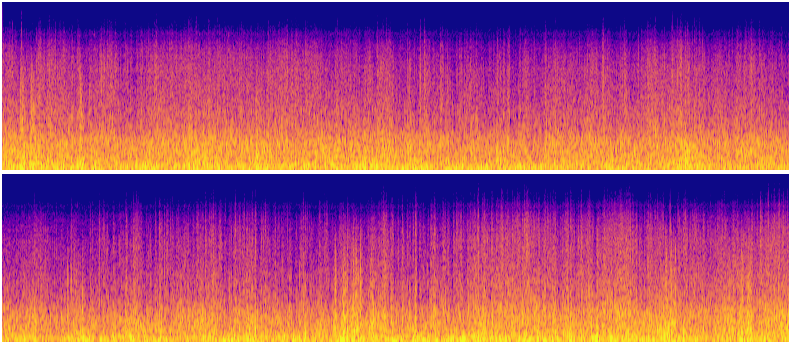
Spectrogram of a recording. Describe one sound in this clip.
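Strong wind roars steadily across the microphone outdoors.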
